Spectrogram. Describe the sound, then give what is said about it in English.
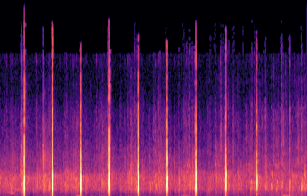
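Nine crisp claps after a round of a poetry contest, evenly spaced about a third of a second apart, each sharp and bright over a faint background hiss. “Please give it up for the people from round one and their beautiful poems. Come on.”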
